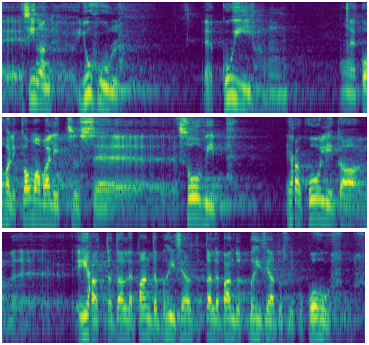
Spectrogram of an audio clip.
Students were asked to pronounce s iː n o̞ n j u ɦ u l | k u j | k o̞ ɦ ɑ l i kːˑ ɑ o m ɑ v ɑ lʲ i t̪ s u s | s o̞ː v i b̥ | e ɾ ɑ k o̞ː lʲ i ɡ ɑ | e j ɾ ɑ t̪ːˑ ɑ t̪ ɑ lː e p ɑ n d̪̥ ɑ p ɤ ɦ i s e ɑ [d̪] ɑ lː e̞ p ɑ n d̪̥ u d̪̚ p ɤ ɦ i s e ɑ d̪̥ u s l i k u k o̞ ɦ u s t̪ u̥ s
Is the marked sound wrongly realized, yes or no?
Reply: yes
